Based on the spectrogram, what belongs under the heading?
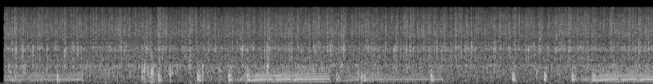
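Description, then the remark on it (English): Underwater toadfish calls recorded in Bocas del Toro, Panama: about four low, buzzy, harmonic hoots, each under a second, repeating at uneven intervals over steady hiss, with sharp scattered clicks in between. “This second sound clip is of toadfish in Bocas del Toro.”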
